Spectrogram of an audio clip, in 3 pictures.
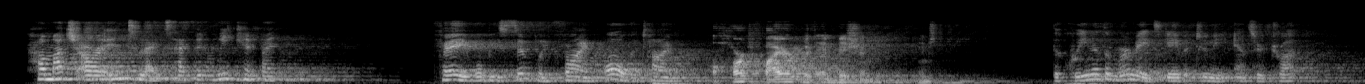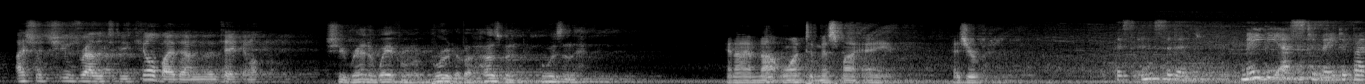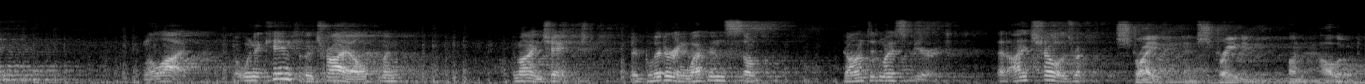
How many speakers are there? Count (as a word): seven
